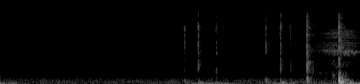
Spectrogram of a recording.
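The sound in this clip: Sharp clicks of keyboard typing, a few scattered keystrokes that begin after a quiet stretch and come in an uneven rhythm over a low steady hum, with no voices.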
